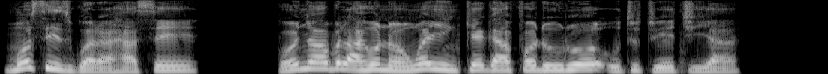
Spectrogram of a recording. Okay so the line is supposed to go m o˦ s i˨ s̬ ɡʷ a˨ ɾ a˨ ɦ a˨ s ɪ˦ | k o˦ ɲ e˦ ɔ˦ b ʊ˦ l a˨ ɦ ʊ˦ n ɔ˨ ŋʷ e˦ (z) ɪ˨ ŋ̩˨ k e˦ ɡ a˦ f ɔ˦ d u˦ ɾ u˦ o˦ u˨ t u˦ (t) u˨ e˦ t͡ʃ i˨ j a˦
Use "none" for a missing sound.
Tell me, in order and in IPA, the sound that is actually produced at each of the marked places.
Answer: ɣ, t

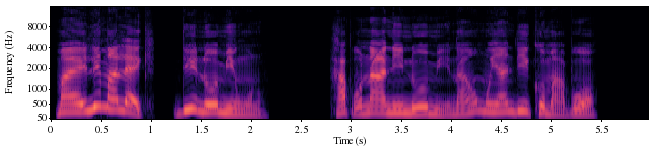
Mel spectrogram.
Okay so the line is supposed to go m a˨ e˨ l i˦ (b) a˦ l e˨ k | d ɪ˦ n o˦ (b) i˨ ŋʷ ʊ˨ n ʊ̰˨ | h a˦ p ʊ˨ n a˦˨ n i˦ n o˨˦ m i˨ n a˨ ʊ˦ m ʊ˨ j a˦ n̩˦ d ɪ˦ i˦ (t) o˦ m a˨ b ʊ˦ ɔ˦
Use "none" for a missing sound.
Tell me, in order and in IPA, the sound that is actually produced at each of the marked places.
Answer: m, m, k

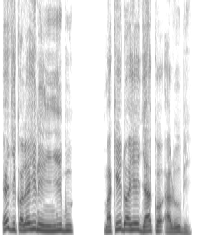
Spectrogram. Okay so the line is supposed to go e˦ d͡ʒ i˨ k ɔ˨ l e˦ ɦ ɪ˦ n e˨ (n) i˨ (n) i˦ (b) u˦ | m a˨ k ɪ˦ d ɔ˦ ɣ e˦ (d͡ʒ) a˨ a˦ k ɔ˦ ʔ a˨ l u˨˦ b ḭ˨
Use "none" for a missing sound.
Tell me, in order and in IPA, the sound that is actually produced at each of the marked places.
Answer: ɲ, ɲ, b, d͡ʒ

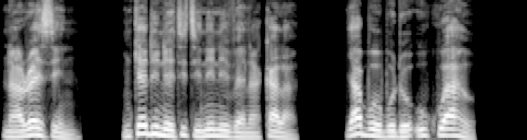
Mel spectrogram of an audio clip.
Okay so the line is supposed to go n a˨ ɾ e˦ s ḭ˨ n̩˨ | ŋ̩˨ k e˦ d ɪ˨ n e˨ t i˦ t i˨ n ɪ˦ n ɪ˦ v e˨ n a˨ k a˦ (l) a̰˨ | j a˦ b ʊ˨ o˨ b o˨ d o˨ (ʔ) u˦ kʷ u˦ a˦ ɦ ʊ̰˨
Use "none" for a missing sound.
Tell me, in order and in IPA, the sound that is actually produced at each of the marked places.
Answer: l, ʔ

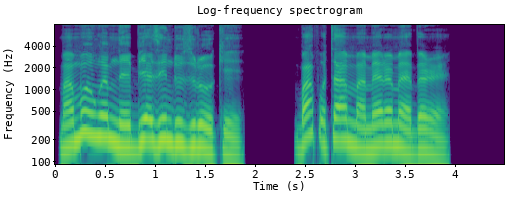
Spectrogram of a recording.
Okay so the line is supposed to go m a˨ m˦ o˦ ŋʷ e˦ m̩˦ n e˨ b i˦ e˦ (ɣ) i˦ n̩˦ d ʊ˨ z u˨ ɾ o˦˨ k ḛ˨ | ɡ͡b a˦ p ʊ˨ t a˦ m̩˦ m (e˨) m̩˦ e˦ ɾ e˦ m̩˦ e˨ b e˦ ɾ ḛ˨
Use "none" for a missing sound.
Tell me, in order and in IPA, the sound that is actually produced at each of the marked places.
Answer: z, a˨

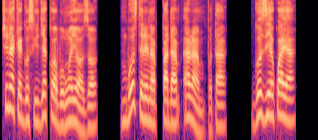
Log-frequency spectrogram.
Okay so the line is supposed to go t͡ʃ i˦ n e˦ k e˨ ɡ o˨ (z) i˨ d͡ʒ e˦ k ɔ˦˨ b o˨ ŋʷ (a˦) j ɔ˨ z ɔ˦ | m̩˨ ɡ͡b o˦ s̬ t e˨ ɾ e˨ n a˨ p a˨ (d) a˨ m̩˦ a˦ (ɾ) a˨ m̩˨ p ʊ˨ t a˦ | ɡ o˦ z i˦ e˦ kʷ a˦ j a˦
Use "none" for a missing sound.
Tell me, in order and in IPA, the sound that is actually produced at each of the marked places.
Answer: s, e˦, d, ɾ

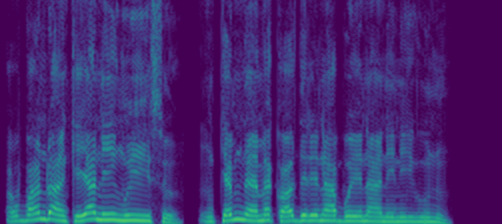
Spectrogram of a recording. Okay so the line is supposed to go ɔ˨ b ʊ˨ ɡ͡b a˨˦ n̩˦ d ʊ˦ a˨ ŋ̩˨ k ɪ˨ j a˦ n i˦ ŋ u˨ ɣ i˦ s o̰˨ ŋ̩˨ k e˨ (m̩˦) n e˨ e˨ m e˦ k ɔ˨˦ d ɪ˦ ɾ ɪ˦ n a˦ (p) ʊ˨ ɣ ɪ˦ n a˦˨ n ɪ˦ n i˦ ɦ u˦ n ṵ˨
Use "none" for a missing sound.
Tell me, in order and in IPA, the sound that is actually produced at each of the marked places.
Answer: m̩˦, b

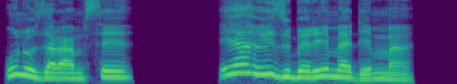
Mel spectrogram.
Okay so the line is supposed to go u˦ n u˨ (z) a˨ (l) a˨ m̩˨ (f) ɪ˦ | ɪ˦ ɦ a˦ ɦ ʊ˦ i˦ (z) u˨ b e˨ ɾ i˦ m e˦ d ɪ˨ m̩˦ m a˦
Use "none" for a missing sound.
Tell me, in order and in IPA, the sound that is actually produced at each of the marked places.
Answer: z, ɾ, s, z

